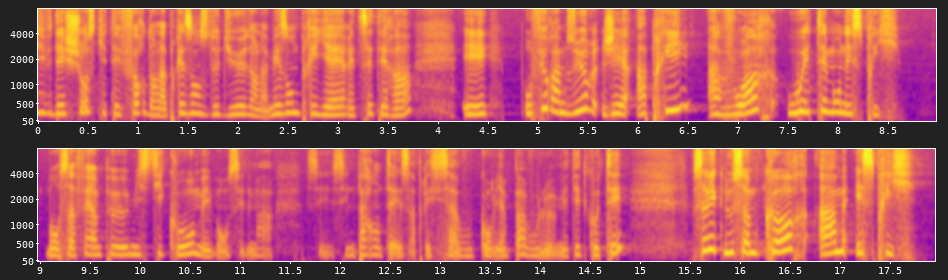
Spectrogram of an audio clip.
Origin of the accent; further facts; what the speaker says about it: Toulouse, Occitanie, France; Et on est du Mirail, on sait où sont les réseaux, les machins, etc.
